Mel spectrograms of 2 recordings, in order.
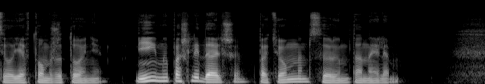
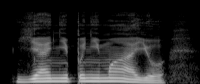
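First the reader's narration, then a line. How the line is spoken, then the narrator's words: Pleading. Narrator (Russian): взмолился я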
